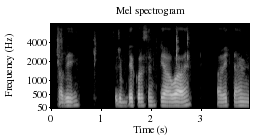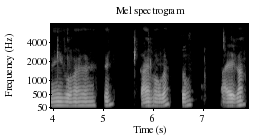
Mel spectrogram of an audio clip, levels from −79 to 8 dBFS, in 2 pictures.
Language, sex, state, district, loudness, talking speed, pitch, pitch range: Hindi, male, Chhattisgarh, Raigarh, -23 LUFS, 130 wpm, 130 Hz, 130-140 Hz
